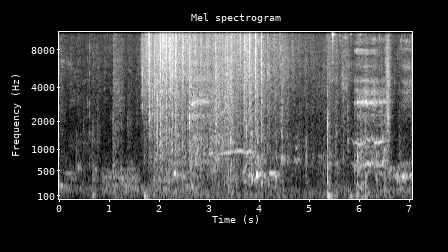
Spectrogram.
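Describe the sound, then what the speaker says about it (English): Pigeons gather in a very large aviary built for long flights, their soft cooing and murmuring continuous and fairly distant, with a few sharper knocks and rustles and no clear speech. "They can actually, kind of take really good long flights out here in this very big pigeon aviary."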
